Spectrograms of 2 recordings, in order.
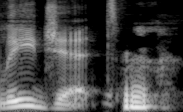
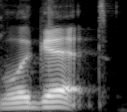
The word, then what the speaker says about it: Legette: a tough combo um he kept calling him leeet he's like Bry young to liette that's not his name his name's Legette he'll that's how he pronounces it so rich heisen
